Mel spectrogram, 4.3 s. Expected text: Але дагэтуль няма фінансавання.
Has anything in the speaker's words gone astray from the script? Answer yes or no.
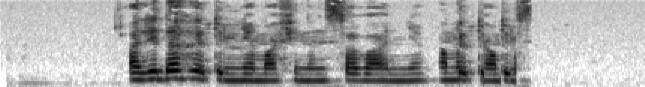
yes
